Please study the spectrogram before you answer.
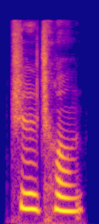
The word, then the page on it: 支撑: zhī chēng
